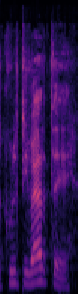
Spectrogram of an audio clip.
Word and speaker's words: Cultivarte: it's cultivarted.laredo that's uh it's spelled exactly the way it sounds uh it's uh like cultivate but with uh rt at the end um uh that is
